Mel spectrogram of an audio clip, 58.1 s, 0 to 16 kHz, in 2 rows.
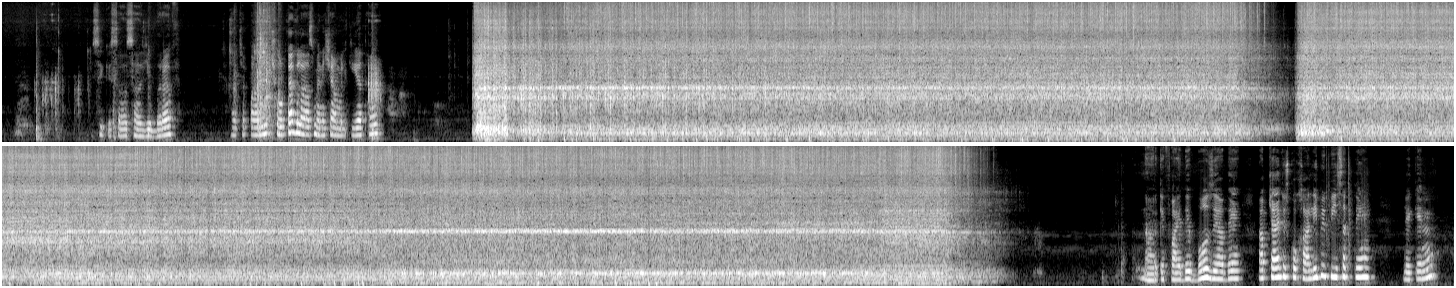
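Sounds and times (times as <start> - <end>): blender whining: 9.4 - 49.6.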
